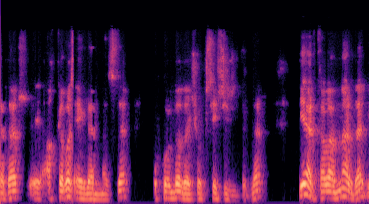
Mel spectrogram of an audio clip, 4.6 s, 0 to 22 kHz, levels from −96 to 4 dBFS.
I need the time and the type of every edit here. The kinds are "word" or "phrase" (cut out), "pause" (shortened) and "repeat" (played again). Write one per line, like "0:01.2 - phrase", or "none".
0:00.9 - phrase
